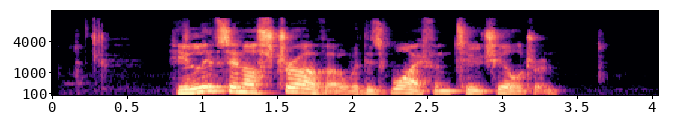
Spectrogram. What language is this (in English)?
English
